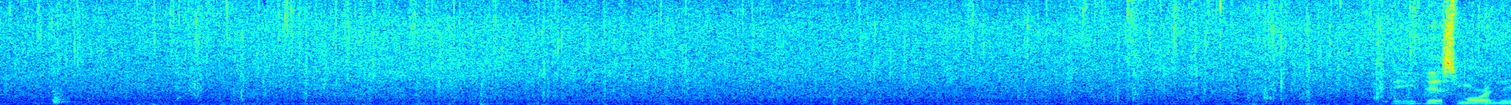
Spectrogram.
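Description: Footsteps rustle softly through leaves and undergrowth.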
